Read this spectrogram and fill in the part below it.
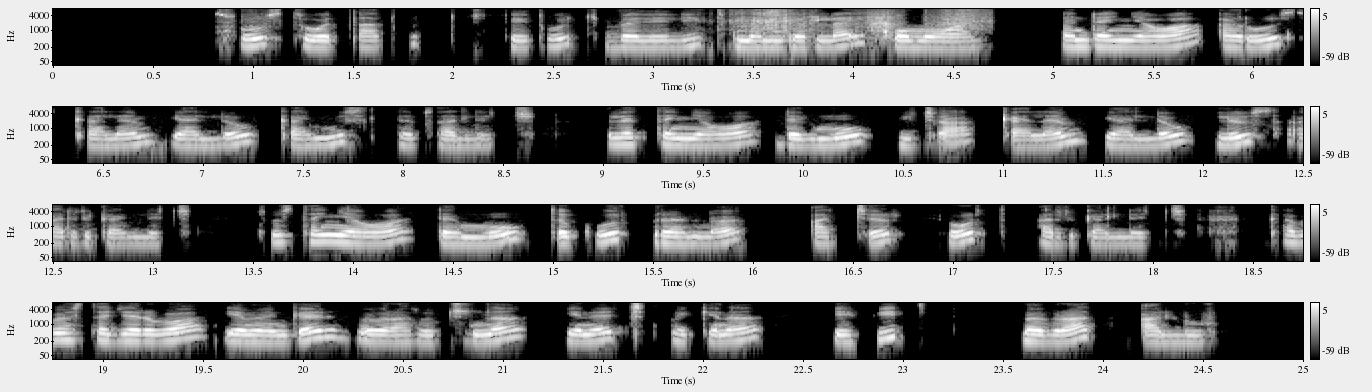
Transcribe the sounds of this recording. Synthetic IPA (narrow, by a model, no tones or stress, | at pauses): so̞st̪wɔt̪ʼat̪ʰo̞t͡ʃse̞t̪ʰo̞t͡ʃːbəlelit̪məŋɡəɾlajkʼo̞məwal | ʔɨnd̪əɲːawaʔəɾo̞skʼələmjalːəwkʼamːisləβsalːət͡ʃː | hulət̪ːəɲːawad̪əɡmo̞wit͡ʃʼa̰kʼələmjalːəwlɨβsa̰d̪ɾɡalːət͡ʃː | sost̪ʰəɲːawad̪əɡmo̞t̪ʼɨkʼuɾbɨɾənːa | ʔat͡ʃʼːɪɾʃo̞ɾt̪ad̪ɾɡalːət͡ʃːkʰəβəst̪ʰəd͡ʒəɾβajɛməŋɡəd̪məβɾat̪ʰo̞t͡ʃːɨnːajɛnət͡ʃʼməkina | jɛfit̪ | məβɾat̪ | alːu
